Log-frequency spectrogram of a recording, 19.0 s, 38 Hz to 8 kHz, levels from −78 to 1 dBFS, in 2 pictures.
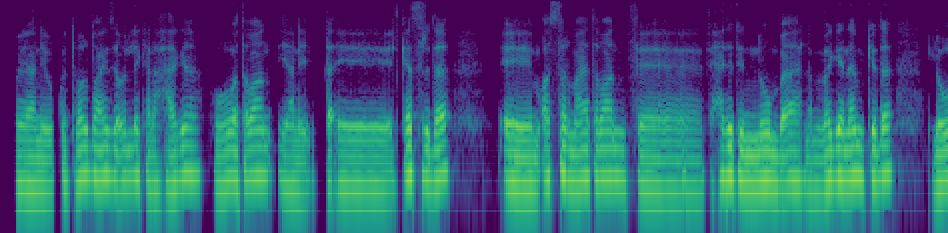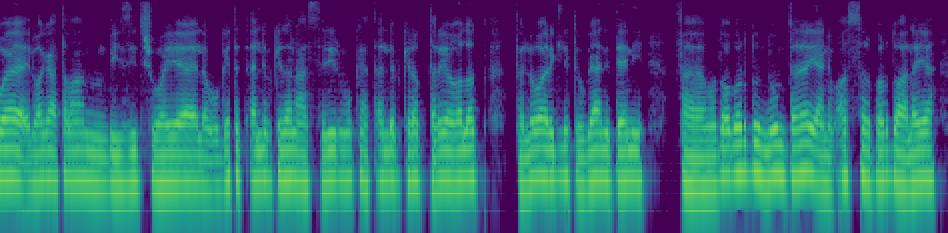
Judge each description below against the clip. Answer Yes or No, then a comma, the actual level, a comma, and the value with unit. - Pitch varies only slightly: Yes, narrow, 2.2 semitones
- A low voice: Yes, low, 120 Hz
